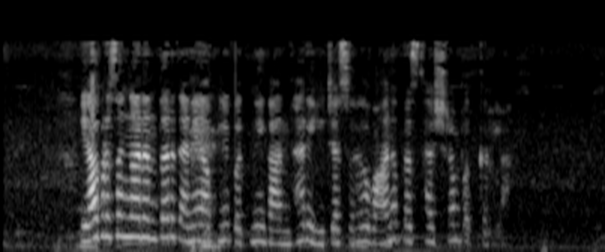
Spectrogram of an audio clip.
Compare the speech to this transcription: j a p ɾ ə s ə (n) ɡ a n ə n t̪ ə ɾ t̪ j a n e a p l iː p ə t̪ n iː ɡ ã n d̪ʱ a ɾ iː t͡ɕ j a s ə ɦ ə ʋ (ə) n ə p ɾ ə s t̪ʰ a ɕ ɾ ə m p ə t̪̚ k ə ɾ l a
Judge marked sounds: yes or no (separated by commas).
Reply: no, no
